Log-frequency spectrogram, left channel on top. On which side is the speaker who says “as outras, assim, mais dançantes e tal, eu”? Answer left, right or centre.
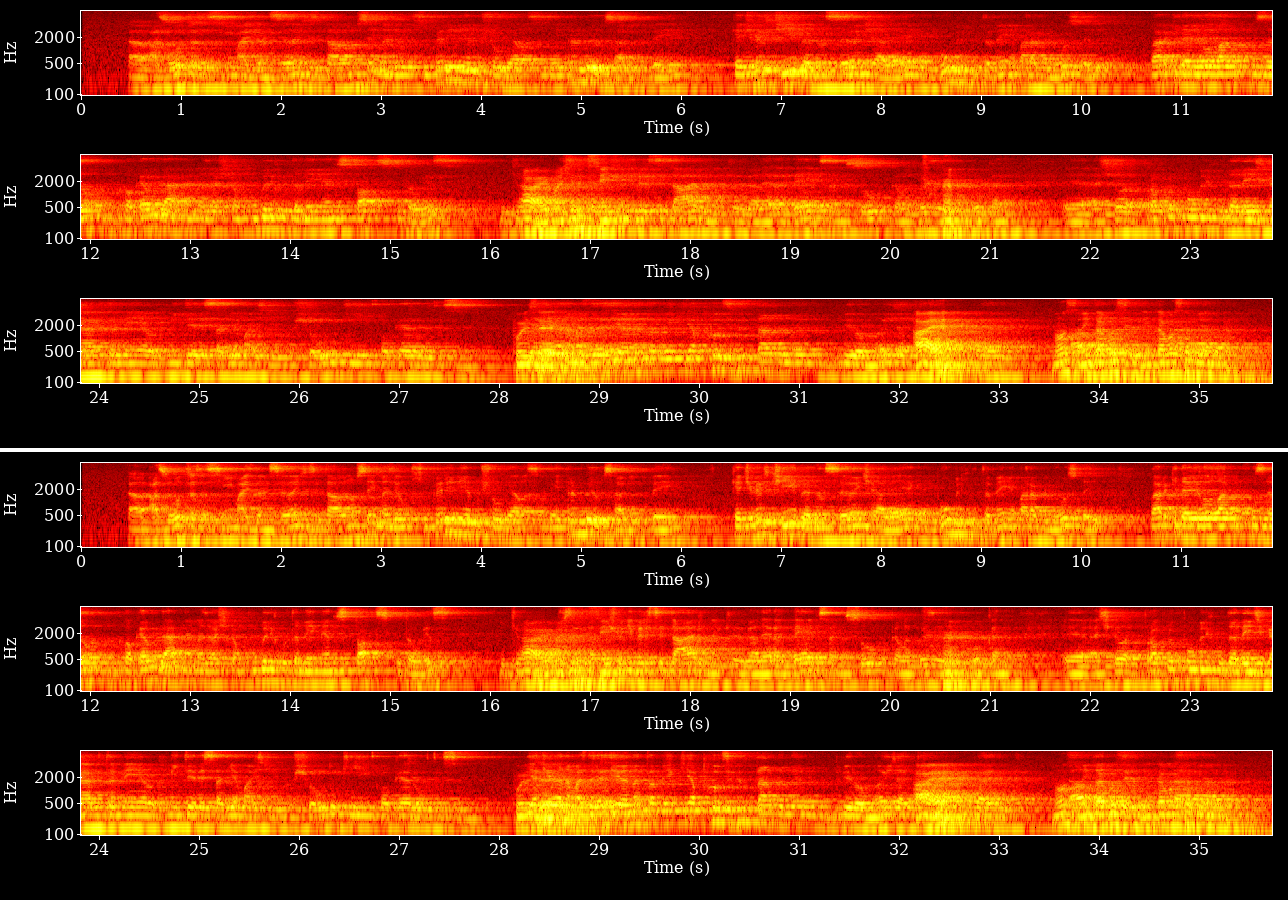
Right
